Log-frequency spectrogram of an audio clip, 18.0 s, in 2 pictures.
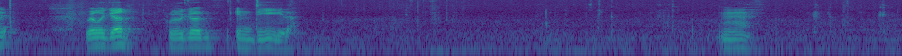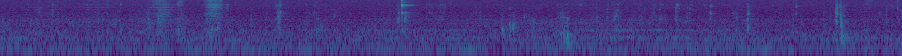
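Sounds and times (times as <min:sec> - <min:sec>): low room hum: 0:00.0 - 0:18.0
chewing and biting: 0:03.2 - 0:07.2, 0:07.8 - 0:18.0.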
